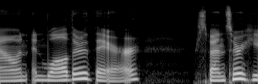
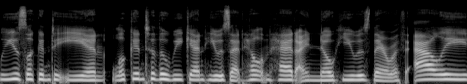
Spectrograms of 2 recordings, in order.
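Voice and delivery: ordinary talk

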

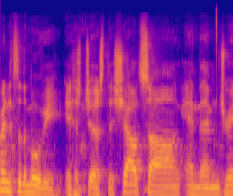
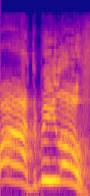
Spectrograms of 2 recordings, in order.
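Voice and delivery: put-on man yelling, higher and louder; 10 dB louder than usual. Retelling a football broadcast moment: imitating Eli Manning yelling. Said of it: "And he just starts yelling".

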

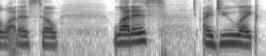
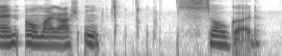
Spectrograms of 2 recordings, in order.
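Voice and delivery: lip-smacking, savoring mm sound; 6 dB quieter than usual. Describing a salad topped with balsamic glaze, smacking lips while talking. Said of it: "Sorry for smacking".

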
